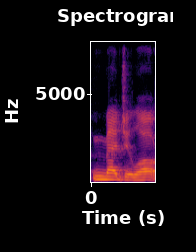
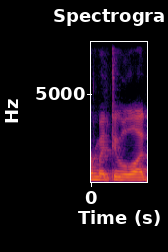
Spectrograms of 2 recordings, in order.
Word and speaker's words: medulla: And then the innermost layer or the core of the hair is the medulla or medulla, depending how you pronounce it, fellow nerds.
